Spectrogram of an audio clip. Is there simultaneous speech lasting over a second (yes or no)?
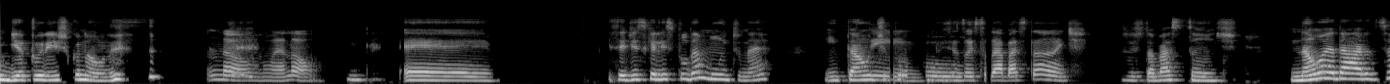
no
